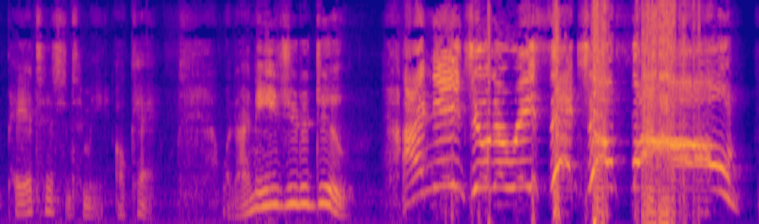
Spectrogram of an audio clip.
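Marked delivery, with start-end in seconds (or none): 2.2-7.3 very high, slow, drawn-out, rising angry shouting. Show host on the phone with a co-host who is not responding, yelling. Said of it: "I'm sorry for yelling that way on the phone".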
